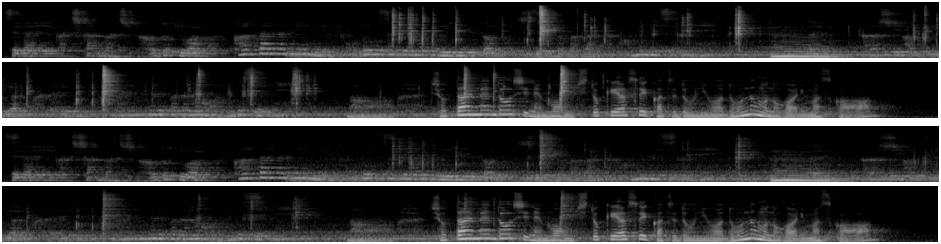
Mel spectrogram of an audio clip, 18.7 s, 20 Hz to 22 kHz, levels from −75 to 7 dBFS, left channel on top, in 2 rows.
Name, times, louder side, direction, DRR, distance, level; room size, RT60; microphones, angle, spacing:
voice 1, 0.0-7.1 8.0-8.2 8.6-12.3, equal, 10° left, -2 dB, 4.2 m, -36 dB
sound 1, 2.8-17.9, equal, 60° right, 3.6 m, -40 dB
sound 2, 3.7-7.7 8.3-9.7 10.1-12.0 12.3-12.5 13.1-13.2 13.5-14.6 14.8-15.8 16.2-16.4, left 13 dB, 70° left, 1.0 m, -35 dB
voice 2, 7.7-8.5 12.8-18.2, equal, 10° right, 13 dB, 0.7 m, -27 dB
19.0 x 16.0 x 8.8 m, 1.0 s
head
